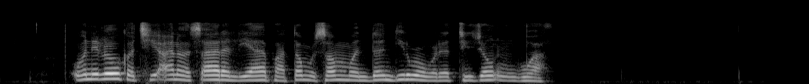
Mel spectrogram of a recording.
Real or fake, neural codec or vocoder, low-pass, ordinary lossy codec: fake; codec, 16 kHz, 1 kbps, X-Codec, WavLM features, trained on Multilingual LibriSpeech; 7.2 kHz; none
